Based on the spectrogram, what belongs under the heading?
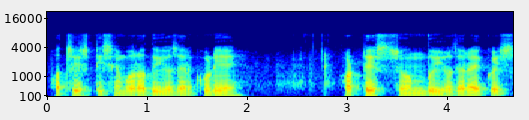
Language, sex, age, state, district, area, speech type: Odia, male, 45-60, Odisha, Kandhamal, rural, spontaneous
